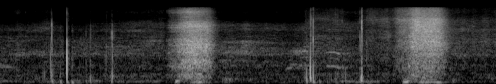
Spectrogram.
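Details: A senior bull from Narasapuram village snorts twice, each a forceful, breathy hiss of air about half a second long: bull (Bos taurus), snort.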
